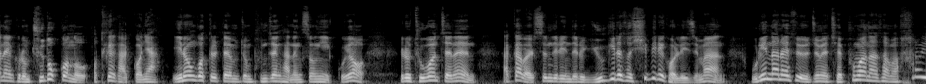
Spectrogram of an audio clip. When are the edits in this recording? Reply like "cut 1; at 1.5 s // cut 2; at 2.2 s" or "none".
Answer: cut 1; at 3.9 s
